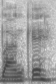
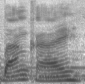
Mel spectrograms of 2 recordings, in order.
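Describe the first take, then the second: First: It is said in a casual colloquial pronunciation. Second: It is said in the standard formal pronunciation. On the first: This is the easier everyday form. "lebih gampang cernanya kalau ngomong" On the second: This is the proper standard form. "kalau ngomong bahasa Indonesia yang baik dan benarnya"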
